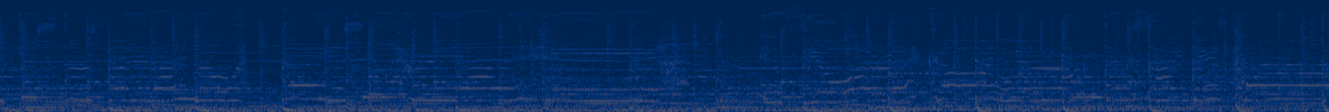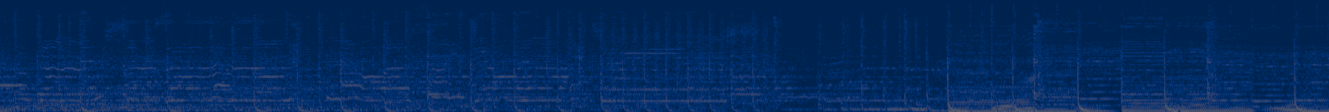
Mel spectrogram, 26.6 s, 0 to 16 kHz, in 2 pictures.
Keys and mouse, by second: 4.3-6.8 drag, 8.2 Up, 10.9 Down, 12.1 Up, 14.9 click, 17.1 click, 21.0-26.3 drag.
